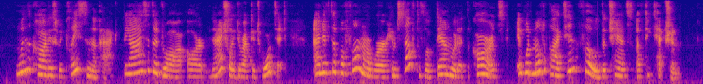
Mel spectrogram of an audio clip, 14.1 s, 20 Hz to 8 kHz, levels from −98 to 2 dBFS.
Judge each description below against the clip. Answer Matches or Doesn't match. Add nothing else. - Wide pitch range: Matches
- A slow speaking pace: Doesn't match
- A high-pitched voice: Matches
